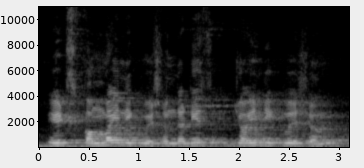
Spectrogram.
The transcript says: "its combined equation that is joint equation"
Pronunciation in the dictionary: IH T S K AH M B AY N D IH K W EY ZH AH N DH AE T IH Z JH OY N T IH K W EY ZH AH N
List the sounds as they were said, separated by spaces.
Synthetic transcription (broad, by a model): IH T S K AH M B AY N IH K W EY SH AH N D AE T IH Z JH OY N T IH K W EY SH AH N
